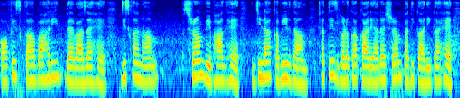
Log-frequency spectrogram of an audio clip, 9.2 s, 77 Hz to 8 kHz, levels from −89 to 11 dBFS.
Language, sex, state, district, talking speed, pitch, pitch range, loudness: Hindi, female, Chhattisgarh, Kabirdham, 125 wpm, 180 Hz, 170-205 Hz, -24 LUFS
